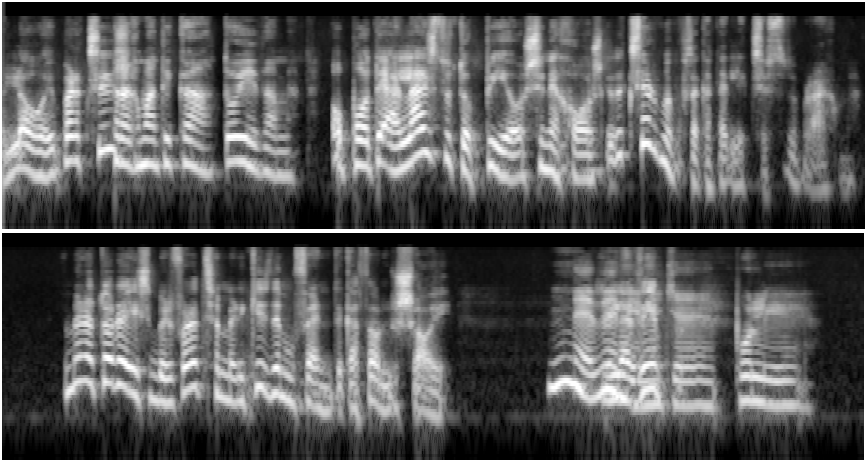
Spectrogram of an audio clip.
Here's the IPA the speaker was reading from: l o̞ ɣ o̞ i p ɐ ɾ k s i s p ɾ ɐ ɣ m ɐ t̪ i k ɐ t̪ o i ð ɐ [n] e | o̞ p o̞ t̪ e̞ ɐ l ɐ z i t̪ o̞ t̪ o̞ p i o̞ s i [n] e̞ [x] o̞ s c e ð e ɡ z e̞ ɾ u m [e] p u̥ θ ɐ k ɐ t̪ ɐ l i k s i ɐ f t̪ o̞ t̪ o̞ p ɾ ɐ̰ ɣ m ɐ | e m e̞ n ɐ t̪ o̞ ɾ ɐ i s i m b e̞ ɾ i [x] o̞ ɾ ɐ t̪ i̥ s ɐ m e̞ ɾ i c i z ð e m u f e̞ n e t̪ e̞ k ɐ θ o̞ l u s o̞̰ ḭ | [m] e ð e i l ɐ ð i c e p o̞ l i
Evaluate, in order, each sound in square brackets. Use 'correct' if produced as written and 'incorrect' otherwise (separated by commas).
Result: incorrect, correct, correct, correct, incorrect, incorrect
